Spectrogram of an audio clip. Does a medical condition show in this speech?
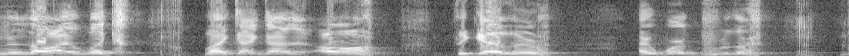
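Yes: cerebral palsy.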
